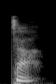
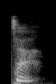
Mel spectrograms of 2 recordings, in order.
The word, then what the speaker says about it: 자: And ch sound like in jam, but softer and unaspirated. Represents the teeth with the tongue slightly raised. Example with the vowel a, this forms ch, pronounced ja. 자, 자.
